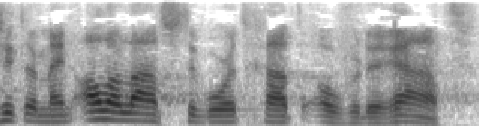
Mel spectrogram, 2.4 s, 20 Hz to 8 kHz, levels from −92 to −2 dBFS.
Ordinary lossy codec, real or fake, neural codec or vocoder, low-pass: none; real; none; 7.2 kHz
